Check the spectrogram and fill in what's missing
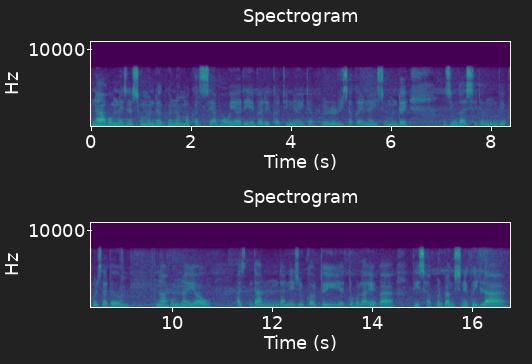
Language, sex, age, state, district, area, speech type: Bodo, female, 18-30, Assam, Chirang, rural, spontaneous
